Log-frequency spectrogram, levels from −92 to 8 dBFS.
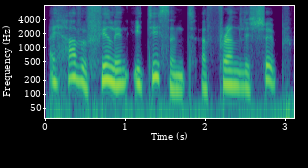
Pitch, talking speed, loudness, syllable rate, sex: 170 Hz, 175 wpm, -18 LUFS, 3.8 syllables/s, male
